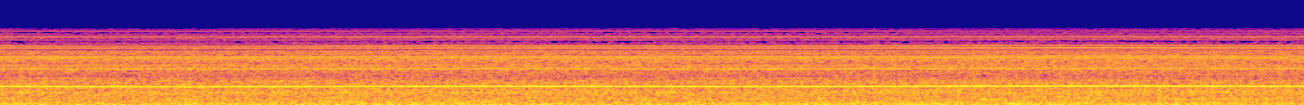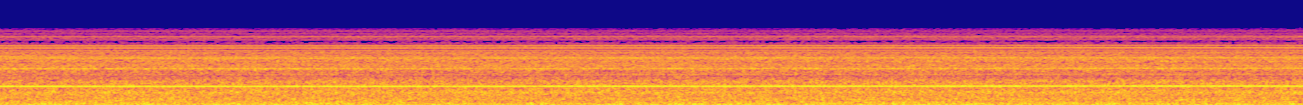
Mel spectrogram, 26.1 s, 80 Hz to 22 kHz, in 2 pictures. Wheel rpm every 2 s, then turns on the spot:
0, 0, 0, 0, 0, 0, 0, 0, 0, 0, 0, 0, 0.
none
